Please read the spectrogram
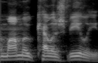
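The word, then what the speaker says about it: Mamukelashvili: A plus 19 for Sandro Mamu Kellish Villi.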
